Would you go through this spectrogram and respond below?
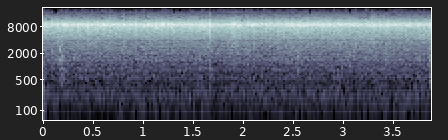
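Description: Chicken pieces sizzle in a hot pan before canning, a loud, dense, continuous hiss of frying fat that holds steady throughout with no voices over it.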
